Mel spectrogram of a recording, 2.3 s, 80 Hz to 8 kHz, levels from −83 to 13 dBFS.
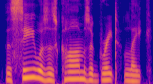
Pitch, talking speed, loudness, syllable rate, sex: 190 Hz, 235 wpm, -17 LUFS, 4.4 syllables/s, female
